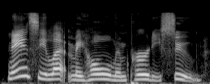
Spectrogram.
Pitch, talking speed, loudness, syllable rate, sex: 235 Hz, 200 wpm, -15 LUFS, 4.6 syllables/s, female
